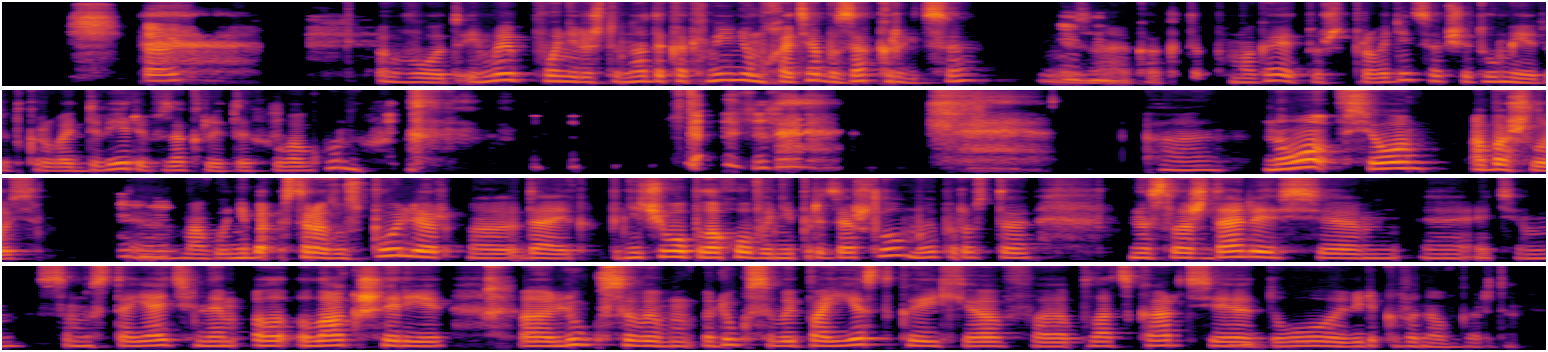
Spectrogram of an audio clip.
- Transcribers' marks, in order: tapping; laugh; other background noise
- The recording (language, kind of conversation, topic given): Russian, podcast, Каким было ваше приключение, которое началось со спонтанной идеи?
